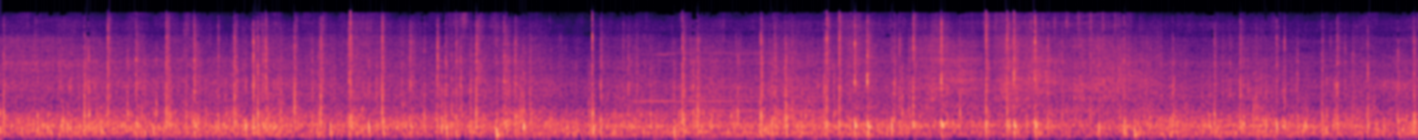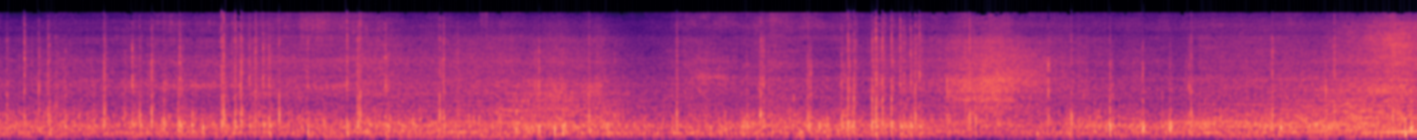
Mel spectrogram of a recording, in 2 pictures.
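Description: Many fireworks and firecrackers going off at once in a dense, unbroken crackle of pops and bangs, with louder sharp bangs scattered through it.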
